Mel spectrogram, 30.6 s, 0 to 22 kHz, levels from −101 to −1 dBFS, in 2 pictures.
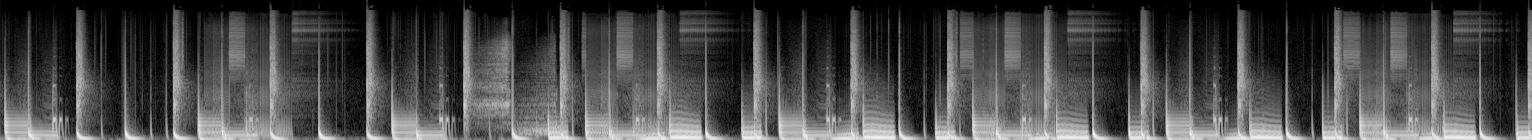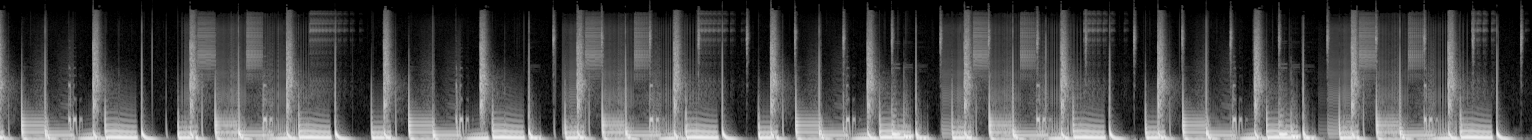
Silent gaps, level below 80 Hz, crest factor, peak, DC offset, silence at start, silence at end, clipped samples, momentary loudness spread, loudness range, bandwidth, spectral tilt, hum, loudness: none; -20 dBFS; 14 dB; 0 dBFS; under 0.1%; 0.05 s; 0.15 s; under 0.1%; 8 LU; 4 LU; 12 kHz; -7 dB/octave; none; -18 LUFS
